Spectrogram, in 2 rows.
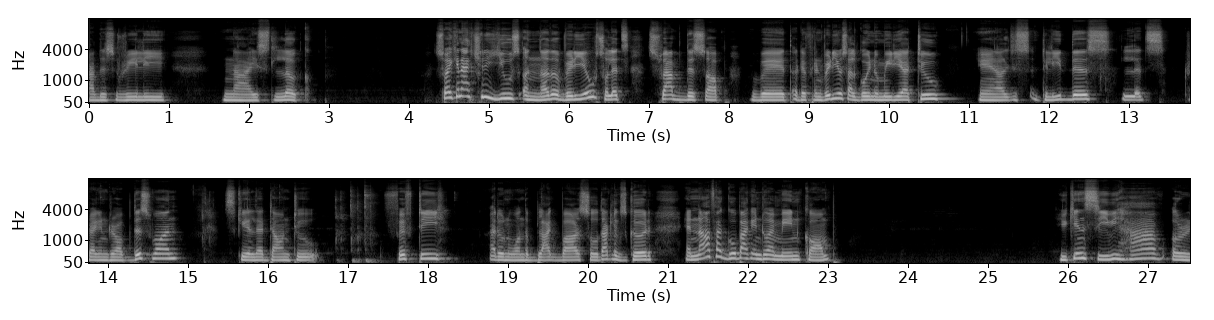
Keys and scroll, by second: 12.6 Delete, 15.2 s, 16.9 KP_5, 17.0 KP_0, 17.2 Return.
